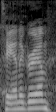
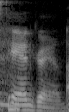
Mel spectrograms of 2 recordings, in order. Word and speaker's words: Tangram: It's not Tanagram? – Yeah, I had to look it up while I was watching the episode because it was driving me crazy because everyone kept pronouncing it in different ways. I was like, I had to know which one was the right one, and it is Tangram.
